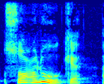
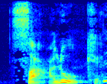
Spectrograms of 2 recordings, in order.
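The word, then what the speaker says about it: صُعلوك: أيها الكرام، من الأخطاء الشائعة التي ينبغي التنويه إليها طريقة تلفظ كلمة صعلوك التي وردت بضم الصاد، في حين أن الكثيرين يلفظونها بفتح الصاد فيقولون صعلوك.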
